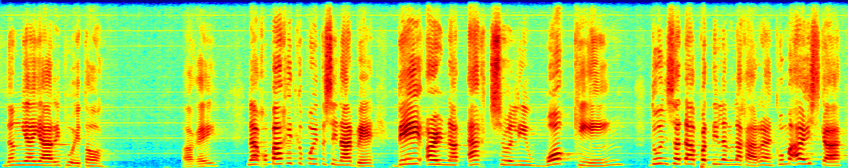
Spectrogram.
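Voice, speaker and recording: A man's voice: very high-pitched, bright, forceful tone. A male pastor preaching a sermon, mixing Tagalog and English and often checking in with the congregation. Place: church sanctuary. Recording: reverberant church hall.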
